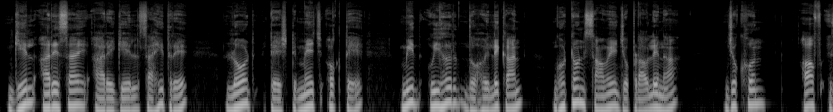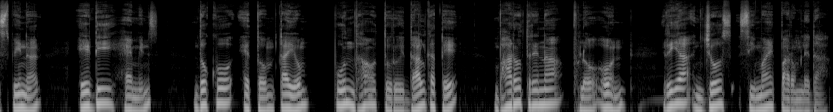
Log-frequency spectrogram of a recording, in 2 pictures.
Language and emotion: Santali, neutral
